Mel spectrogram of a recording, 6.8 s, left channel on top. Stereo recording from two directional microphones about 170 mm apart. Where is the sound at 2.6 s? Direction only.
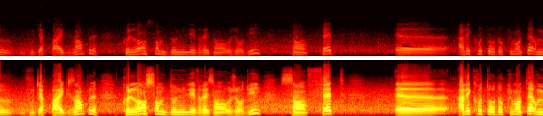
30° right (ahead or behind).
